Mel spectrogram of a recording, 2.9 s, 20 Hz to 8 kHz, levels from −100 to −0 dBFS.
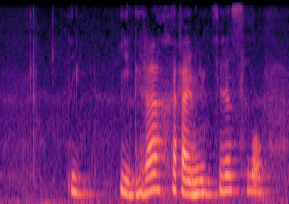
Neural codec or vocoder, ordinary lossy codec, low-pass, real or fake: codec, 16 kHz, 2 kbps, FunCodec, trained on Chinese and English, 25 frames a second; none; 7.2 kHz; fake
